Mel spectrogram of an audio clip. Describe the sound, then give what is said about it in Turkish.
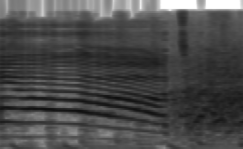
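A sustained, slightly falling vocal tone over a pulsing low beat gives way to a loud burst of noisy, bubbling crowd laughter, like a sitcom laugh track. “Birileri arkasına kahkaha efekti basıyor.”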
